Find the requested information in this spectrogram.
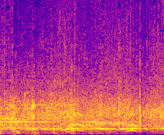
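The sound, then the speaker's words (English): Studio audience applause and cheering, a loud, dense wash of clapping with shouting voices on top, continuous from start to end. “Normally, it's the crowd that's cheering for you and your stuff, but in this case, you're cheering for the crowd.”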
